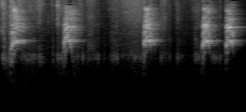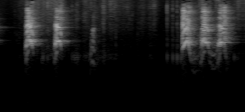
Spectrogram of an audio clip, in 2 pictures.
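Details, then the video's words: Puppy barking: loud, sharp, high-pitched yaps in quick pairs and triples, about a dozen over several seconds, each bright and clipped, with a short silent pause before a final rapid burst. "Los mejores LADRIDOS de PERROS CACHORROS"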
